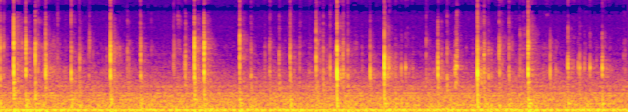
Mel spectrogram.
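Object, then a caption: Fabric-covered tablet keyboard. Fingertips tap the keys of a slim fabric-covered tablet keyboard while typing, producing soft, short, dry clicks in an irregular stream with occasional sharper, louder taps. A steady low hum sits underneath throughout.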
